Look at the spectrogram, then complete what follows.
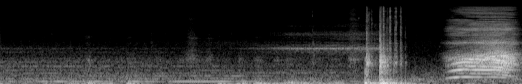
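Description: Horror sound track: a low, steady suspense drone, then a sudden loud bang a little over three and a half seconds in, then a shrill scream that cuts off abruptly at the end.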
